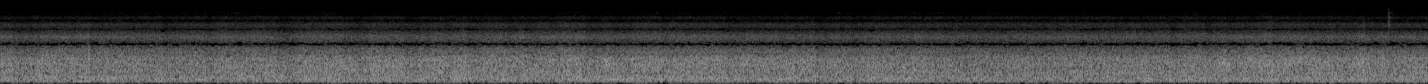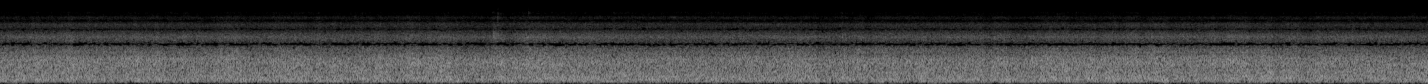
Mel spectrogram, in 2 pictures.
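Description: Steady rain falling on a balcony and its wet tabletop, a constant even hiss with no let-up.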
